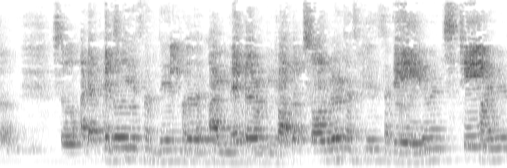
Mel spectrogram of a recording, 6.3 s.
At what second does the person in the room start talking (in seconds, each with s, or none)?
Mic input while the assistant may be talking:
1.2 s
